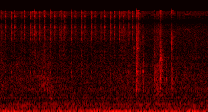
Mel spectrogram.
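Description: Computer keyboard keys tapped about four times in quick succession near the end, as a new value is typed into a CAD dialog field, over a steady low background hum.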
